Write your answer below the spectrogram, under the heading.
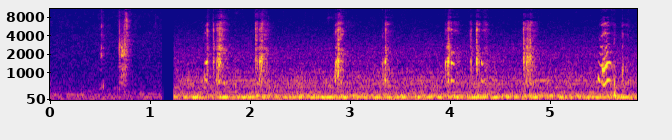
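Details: Kittens talking with brief high mewing calls, roughly one every half second, some slightly rising, over a steady low indoor hum.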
